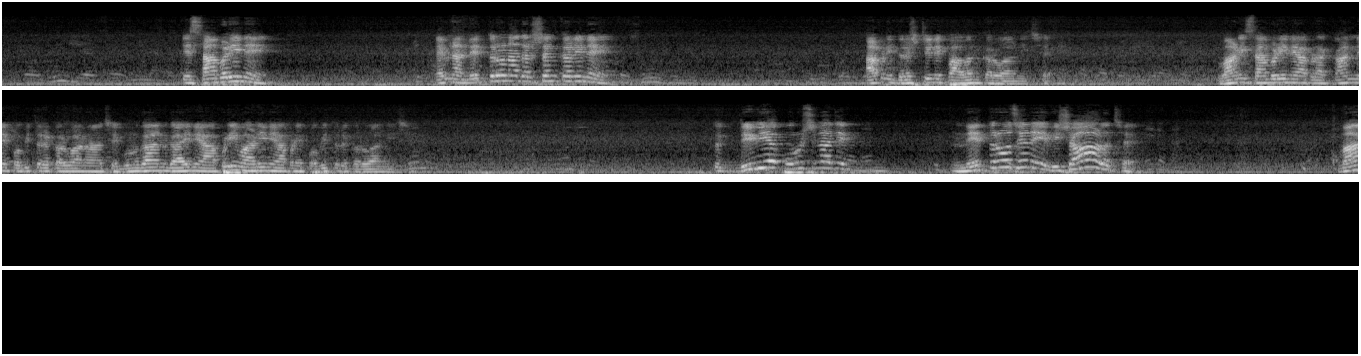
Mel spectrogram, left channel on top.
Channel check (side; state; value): right; silent; 64 dB below the other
